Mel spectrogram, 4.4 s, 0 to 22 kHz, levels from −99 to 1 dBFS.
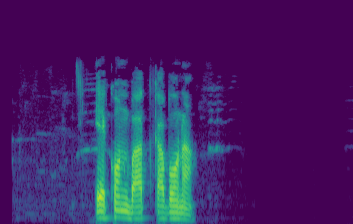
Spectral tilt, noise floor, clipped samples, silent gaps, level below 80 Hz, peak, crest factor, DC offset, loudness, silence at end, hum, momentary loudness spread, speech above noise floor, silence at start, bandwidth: -7 dB/octave; -66 dBFS; under 0.1%; none; -60 dBFS; 0 dBFS; 22 dB; under 0.1%; -18 LUFS; 2 s; none; 4 LU; 48 dB; 1.2 s; 7.4 kHz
